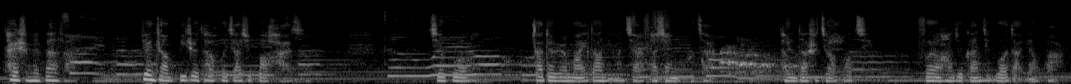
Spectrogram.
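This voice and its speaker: A loyal best friend, played by a woman in a TV drama. She talks quickly and earnestly at a middling pitch, with music swelling loud behind her. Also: flat delivery, natural voice. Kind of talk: TV drama acting.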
